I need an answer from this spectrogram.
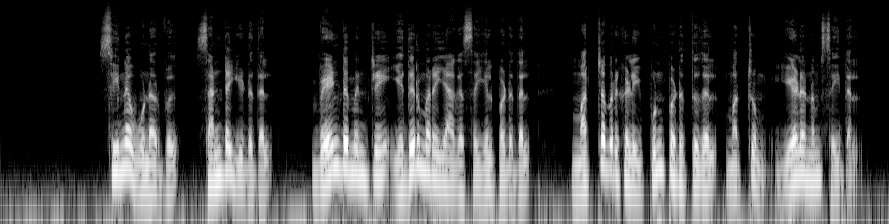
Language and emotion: Tamil, neutral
